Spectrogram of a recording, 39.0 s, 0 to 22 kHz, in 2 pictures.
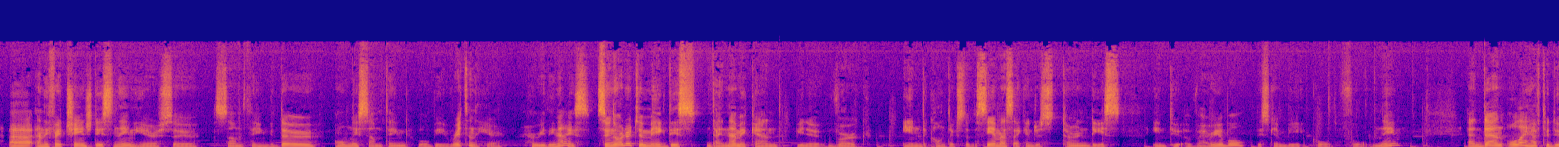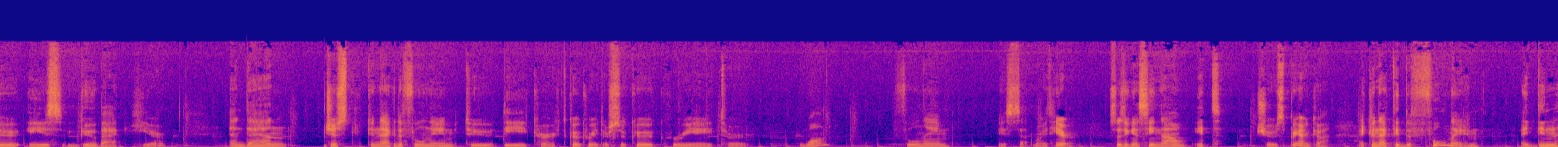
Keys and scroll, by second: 2.6 shift+s, 4.0 Return, 4.4 super+p, 16.0 shift+f, 17.0 shift+n, 17.7 Return, 29.4 Delete.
